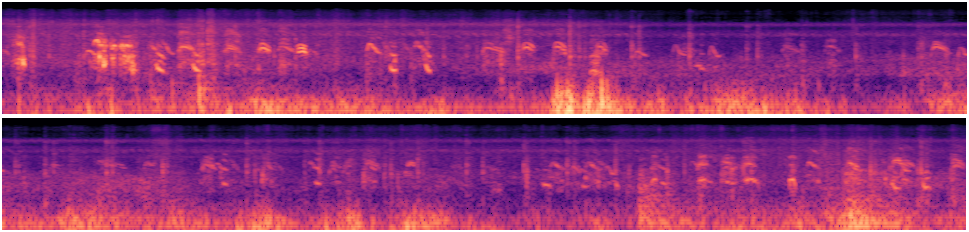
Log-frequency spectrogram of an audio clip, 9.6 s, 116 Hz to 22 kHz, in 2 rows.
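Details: Jumbo Cornish Cross broilers, 44 days old and raised for meat, chirping as a crowd. Dense bursts of thin, high peeps cluster near the start and end, with softer gaps between, over constant deep background droning.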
